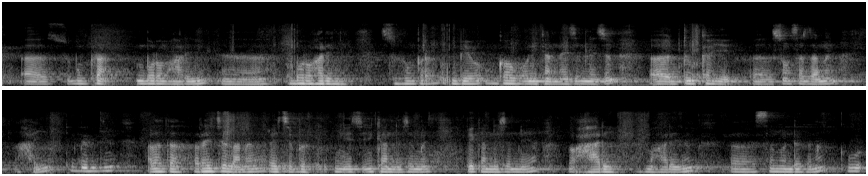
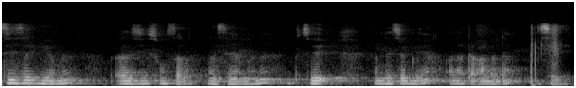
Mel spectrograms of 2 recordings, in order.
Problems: low volume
